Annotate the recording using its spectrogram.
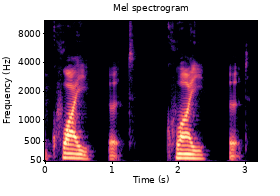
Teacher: with the word quiet you want to put the stress on the first syllable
